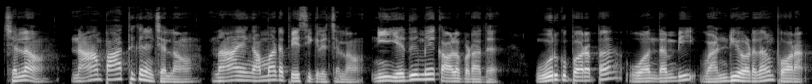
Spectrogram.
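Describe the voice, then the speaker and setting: A voice actor playing a spineless young husband in an animated story, fawning over and soothing his wife. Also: mid-range voice, brisk, no echo, clean studio sound, close to an everyday voice.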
